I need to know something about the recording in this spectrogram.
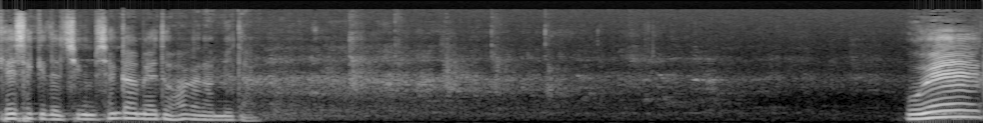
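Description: An elderly man speaks slowly into a microphone in a large echoing hall.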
